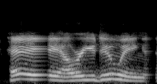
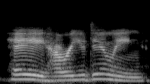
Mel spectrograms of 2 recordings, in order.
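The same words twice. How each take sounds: First: Louder, brighter voice with forward tongue; tongue forward, sound like someone else. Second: Slow, tongue pulled back; same pitch, darker slower take. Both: Shown as a demonstration. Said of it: "I sound like a completely different person".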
